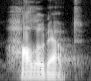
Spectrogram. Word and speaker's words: hollowed out: say it's hollowed out pronounced Ed with a D sound hallowed think it with the next word out together hollowed out this is a hollowed-out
